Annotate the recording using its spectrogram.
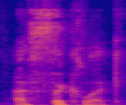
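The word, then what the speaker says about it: acyclic: A cyclic. A I would have pronounced it acrylic as well. There's no R in there.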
